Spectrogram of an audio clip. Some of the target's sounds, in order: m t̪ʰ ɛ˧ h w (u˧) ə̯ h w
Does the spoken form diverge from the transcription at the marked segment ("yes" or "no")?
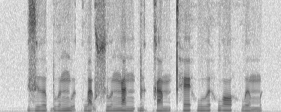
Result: yes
